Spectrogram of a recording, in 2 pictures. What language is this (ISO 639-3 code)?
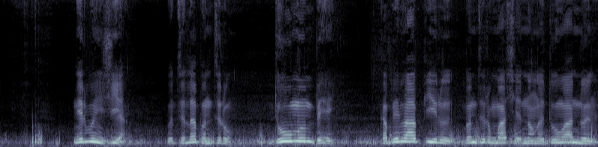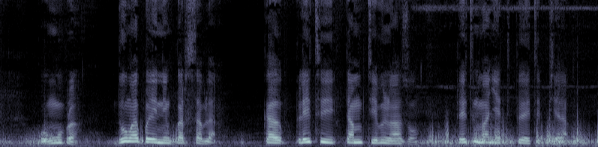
dag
